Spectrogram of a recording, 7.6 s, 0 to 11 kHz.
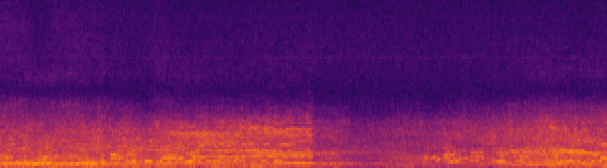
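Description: Kawasaki motorcycles race on a track in the 1997 Total Super Series, giving a continuous high-revving engine whine that dips briefly and then rises again, loud and steady.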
